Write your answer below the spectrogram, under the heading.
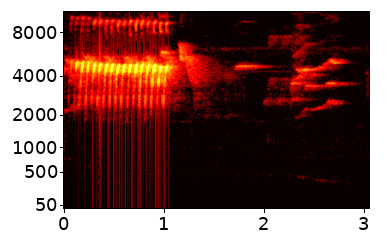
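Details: Canary song meant to stimulate females for mating: a fast buzzy trill of bright repeated notes lasting about one second, followed by two short, faint whistled phrases after pauses.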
